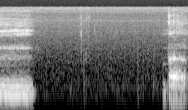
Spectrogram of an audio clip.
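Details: A man fell asleep in the chair mid-haircut and snores loudly: two loud, low, rattling breaths separated by a quiet pause. Snoring.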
